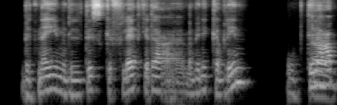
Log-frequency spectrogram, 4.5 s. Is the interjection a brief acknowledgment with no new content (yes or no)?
yes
